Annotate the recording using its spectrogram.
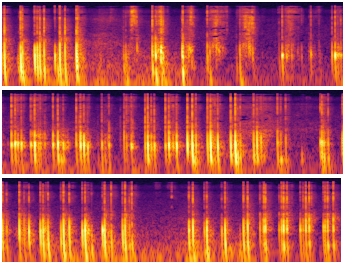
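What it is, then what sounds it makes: Plastic squeeze tube. Long nails and fingertips tap and scratch a small, hollow, partly full mint-green soft plastic squeeze tube with a dark cap as it is handled. The result is a rapid, steady run of dozens of short, dry clicks and scrapes with a hollow midrange tone, each dying away almost instantly, with brief pauses between bursts.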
